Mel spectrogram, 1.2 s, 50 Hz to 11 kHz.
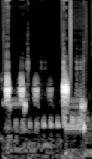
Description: Grabcrab_idle2.ogg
